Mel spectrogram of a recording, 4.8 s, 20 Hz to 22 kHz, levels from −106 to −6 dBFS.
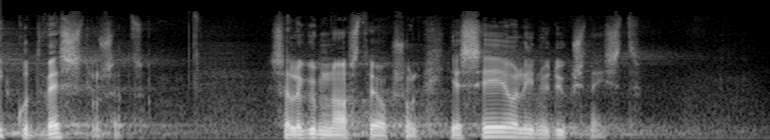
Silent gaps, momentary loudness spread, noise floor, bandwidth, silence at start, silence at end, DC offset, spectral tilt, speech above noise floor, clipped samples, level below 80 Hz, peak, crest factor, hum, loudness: none; 18 LU; -64 dBFS; 13 kHz; 0 s; 0.95 s; under 0.1%; -5.5 dB/octave; 37 dB; under 0.1%; -68 dBFS; -6 dBFS; 22 dB; none; -27 LUFS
